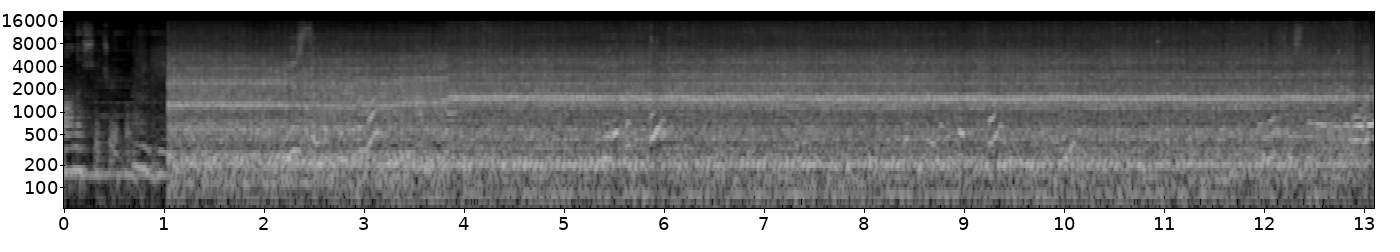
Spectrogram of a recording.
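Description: A food processor motor whirs steadily.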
